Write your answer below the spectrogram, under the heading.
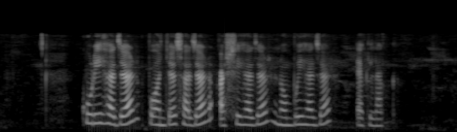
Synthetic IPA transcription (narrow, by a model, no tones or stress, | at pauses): kuɾiɦad͡ʑaɾpɔnt͡ɕaʃɦad͡ʑaɾaʃiɦad͡ʑaɾnobːojɦad͡ʑaɾ | ɛklak̚ʰ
